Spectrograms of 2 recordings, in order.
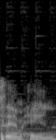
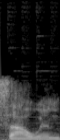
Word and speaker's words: Samhain: Which upsets me because it's actually not pronounced Samhain. It's pronounced Samhain, but be that as it may, as your local Halloween expert, throw that out there for knowledge check for you guys.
